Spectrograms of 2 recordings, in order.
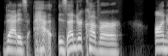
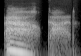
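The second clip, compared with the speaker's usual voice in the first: a hushed, breathless aside to herself; quick whispered exasperation; whispered oh God; 5 semitones lower, 5 dB quieter than usual. Real, not acted. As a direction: drop to a whisper under your breath.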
